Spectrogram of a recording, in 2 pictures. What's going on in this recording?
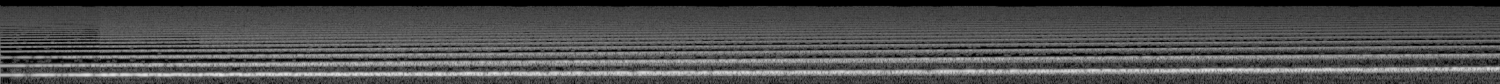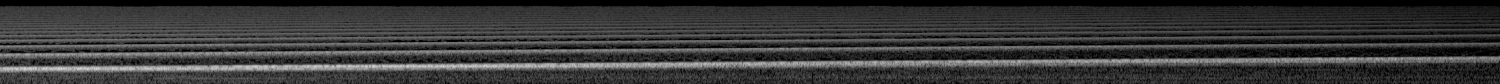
sawtooth+reverb=siren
